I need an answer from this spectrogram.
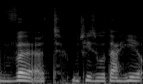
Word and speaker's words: vert: followed by RT plus you don't pronounce your last T you hardly ever pronounce elasti to be honest so they're not vert which is what I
